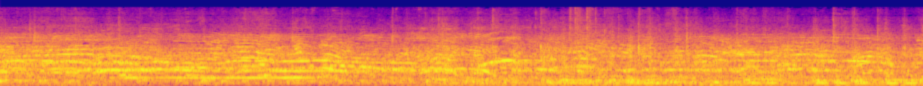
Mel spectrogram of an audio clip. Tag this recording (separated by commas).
Music, Speech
